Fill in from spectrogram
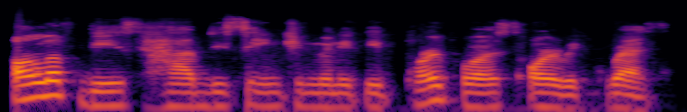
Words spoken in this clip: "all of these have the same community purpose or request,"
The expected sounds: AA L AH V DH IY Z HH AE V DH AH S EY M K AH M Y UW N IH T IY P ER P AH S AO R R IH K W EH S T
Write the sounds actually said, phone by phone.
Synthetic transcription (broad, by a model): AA L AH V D IY S HH AE V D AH S EY M K AH M Y UW N IH T IY P ER P AH S AO R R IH K W EH S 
